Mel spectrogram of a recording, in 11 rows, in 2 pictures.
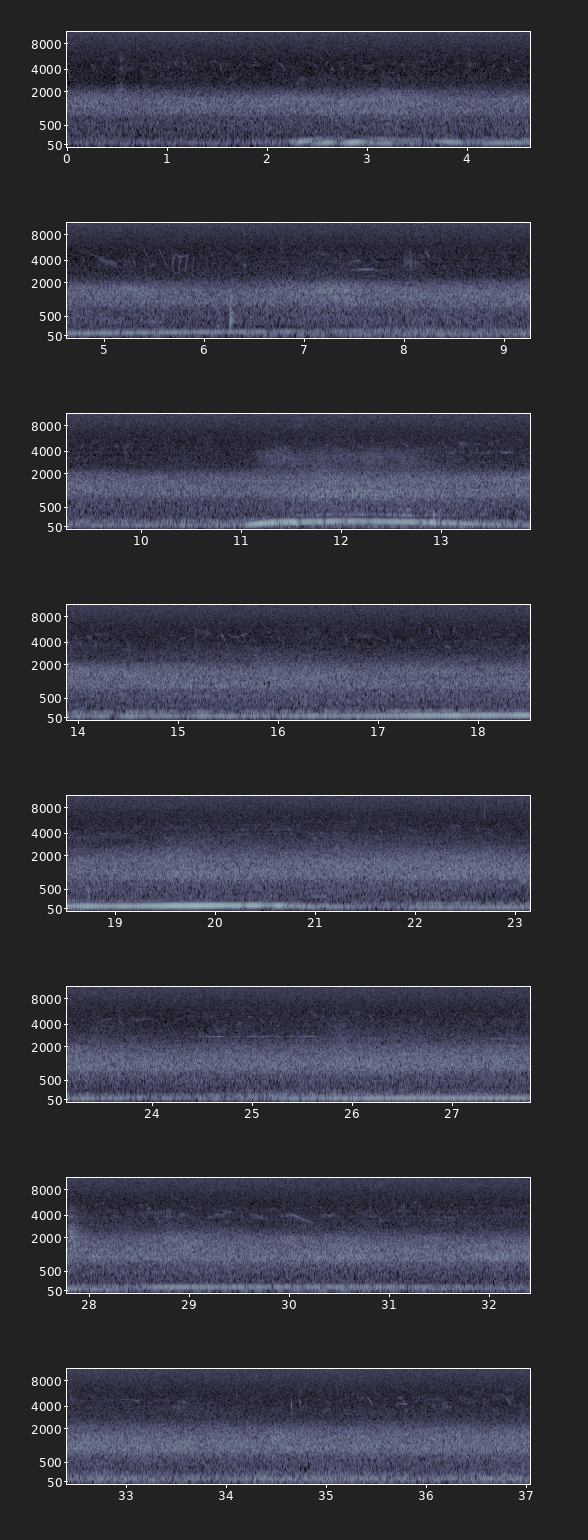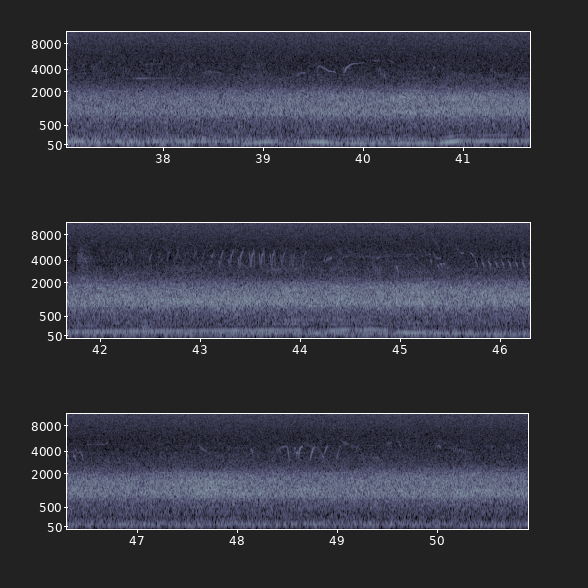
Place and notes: Contención Island Day 53 outer southwest - Walking to the sounds of Contención Island Day 53 Friday February 26th
The Drive Moor Place woodlands Oaklands Avenue Oaklands Grandstand Road Town Moor
A skylark murmers
reluctant to sing
in February sunshine
Flows of people
crisscross the moor
Jackdaw and common gull stand
as crows lumber into the wind
England, United Kingdom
